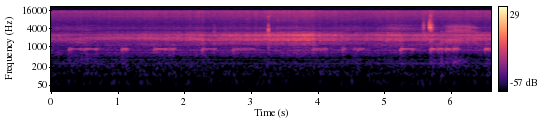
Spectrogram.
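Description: A Morse code CW radio signal fed through a Donner interface into fldigi beeps as a steady single tone in irregular dits and dahs, faint against a constant hiss of receiver noise, with no talking.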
